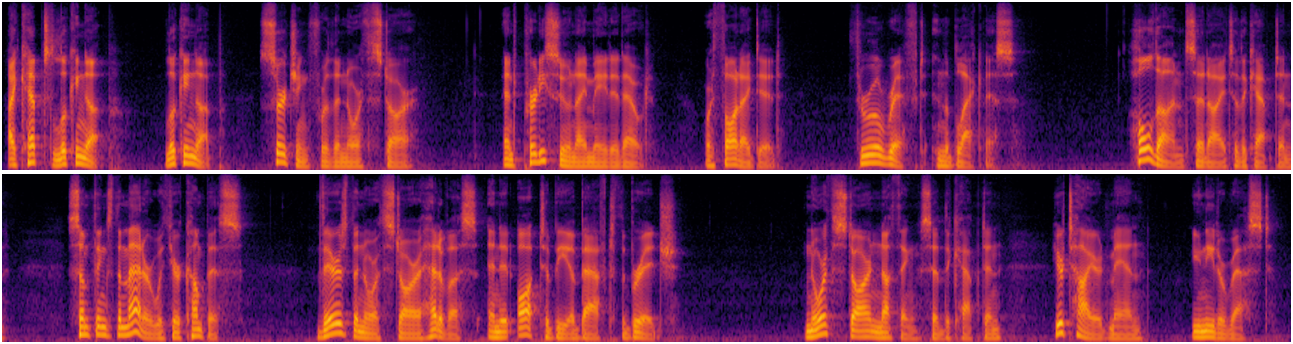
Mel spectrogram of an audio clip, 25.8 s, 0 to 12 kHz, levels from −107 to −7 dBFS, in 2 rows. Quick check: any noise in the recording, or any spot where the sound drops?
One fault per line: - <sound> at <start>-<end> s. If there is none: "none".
none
